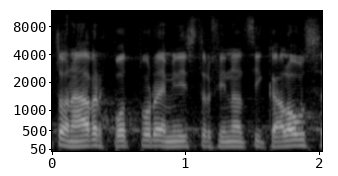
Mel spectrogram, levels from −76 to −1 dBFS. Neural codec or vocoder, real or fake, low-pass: none; real; 10.8 kHz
